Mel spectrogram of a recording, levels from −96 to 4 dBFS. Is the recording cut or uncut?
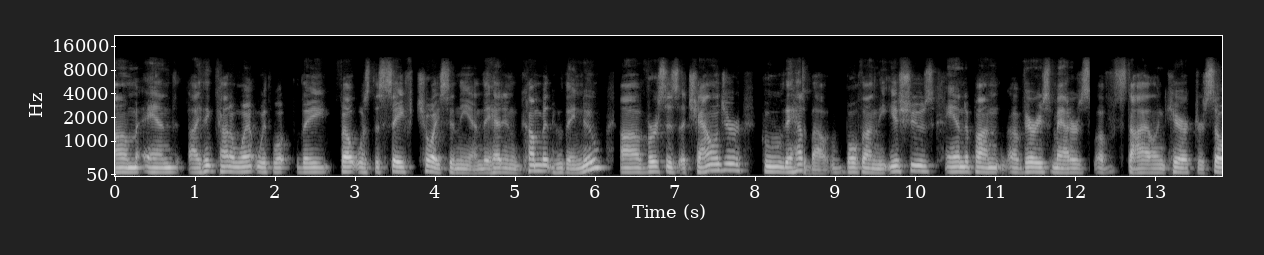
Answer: cut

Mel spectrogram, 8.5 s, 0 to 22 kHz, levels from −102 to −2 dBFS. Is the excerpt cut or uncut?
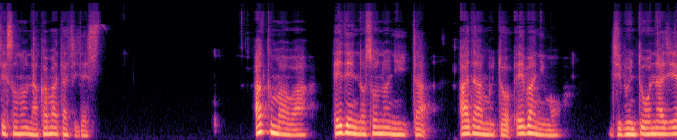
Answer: uncut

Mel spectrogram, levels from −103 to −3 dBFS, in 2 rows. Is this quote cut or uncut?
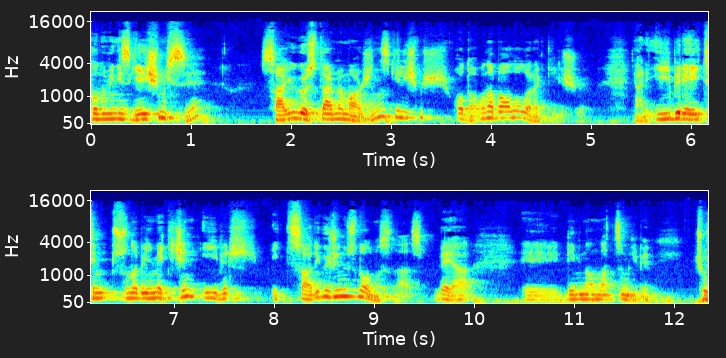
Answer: uncut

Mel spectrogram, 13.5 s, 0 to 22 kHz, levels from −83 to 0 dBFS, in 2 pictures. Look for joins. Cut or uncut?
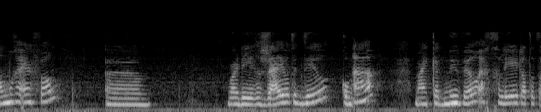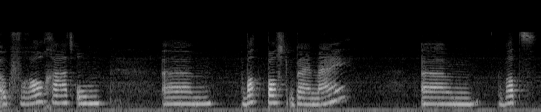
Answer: cut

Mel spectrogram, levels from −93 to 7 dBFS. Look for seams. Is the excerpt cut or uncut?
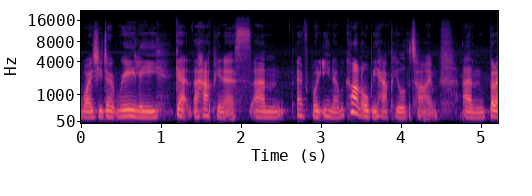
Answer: cut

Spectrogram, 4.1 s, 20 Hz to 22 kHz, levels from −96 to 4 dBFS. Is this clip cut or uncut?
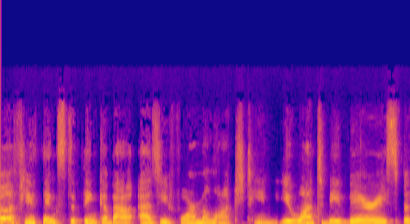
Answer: uncut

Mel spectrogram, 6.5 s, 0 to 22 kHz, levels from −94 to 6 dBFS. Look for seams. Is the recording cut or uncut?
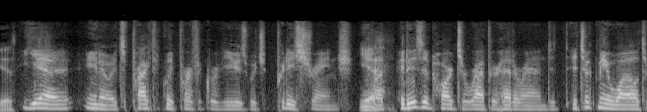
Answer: cut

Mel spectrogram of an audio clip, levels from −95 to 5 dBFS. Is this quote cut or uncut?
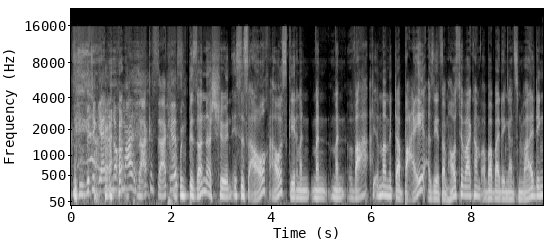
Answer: cut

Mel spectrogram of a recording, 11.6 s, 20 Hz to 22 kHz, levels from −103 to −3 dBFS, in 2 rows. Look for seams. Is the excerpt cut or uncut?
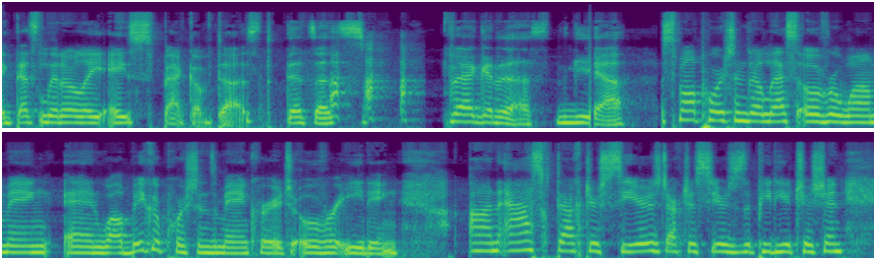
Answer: uncut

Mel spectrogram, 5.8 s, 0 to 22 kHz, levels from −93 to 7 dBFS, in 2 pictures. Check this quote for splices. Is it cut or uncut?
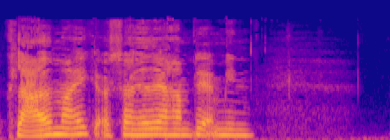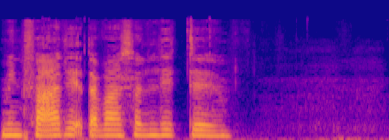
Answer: uncut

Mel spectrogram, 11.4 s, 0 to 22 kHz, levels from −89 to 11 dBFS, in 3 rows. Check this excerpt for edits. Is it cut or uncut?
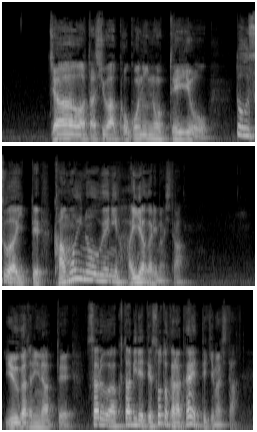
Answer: cut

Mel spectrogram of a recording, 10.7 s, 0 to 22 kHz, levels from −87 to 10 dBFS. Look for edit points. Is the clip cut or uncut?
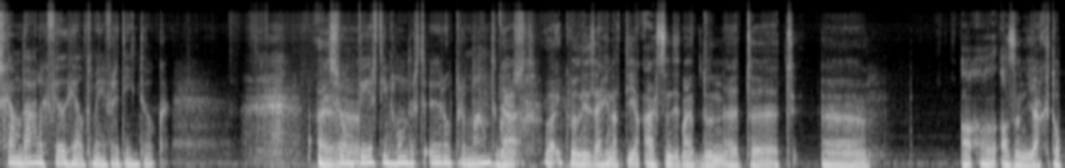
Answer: cut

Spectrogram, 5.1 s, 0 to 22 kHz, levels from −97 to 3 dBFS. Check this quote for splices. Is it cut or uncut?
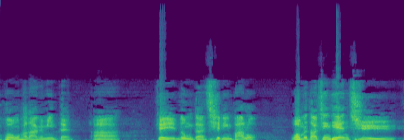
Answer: cut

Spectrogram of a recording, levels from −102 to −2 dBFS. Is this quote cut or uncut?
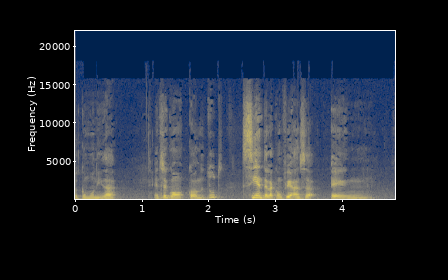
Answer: uncut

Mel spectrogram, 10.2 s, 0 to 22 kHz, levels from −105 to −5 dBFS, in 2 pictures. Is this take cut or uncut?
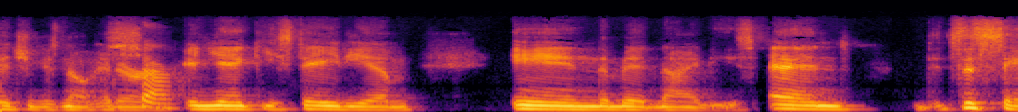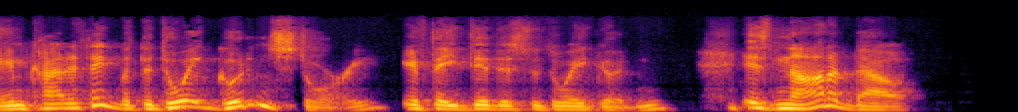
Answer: uncut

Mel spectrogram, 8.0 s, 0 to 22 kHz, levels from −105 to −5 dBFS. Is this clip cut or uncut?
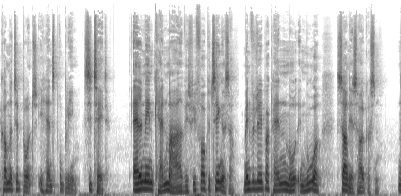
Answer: cut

